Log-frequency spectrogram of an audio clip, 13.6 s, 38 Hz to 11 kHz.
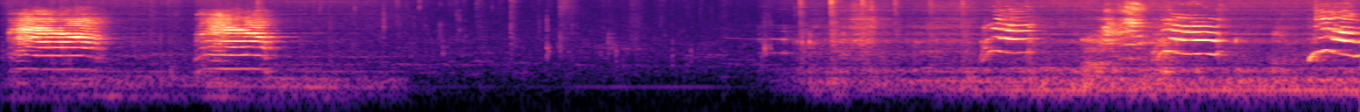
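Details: Litter of 28-day-old puppies in their pen before dinner, still sleepy after a nap; two clear high whines, a few quiet seconds, then several puppies whining and yelping together in overlapping, rising and falling cries.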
